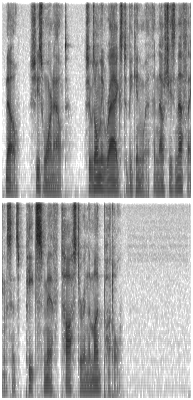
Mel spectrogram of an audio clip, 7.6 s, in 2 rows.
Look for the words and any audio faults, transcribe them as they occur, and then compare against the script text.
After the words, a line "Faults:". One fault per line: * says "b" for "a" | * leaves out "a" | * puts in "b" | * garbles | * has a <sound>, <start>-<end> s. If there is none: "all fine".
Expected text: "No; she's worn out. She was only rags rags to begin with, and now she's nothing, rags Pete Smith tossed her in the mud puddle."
"No; she's worn out. She was only rags to begin with, and now she's nothing, since Pete Smith tossed her in the mud puddle."
Faults:
* leaves out "rags"
* says "since" for "rags"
